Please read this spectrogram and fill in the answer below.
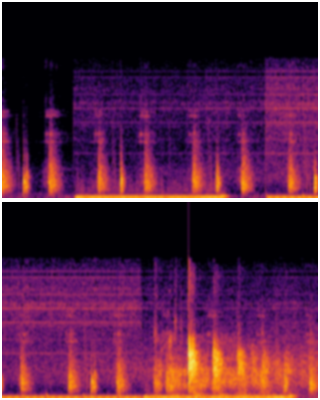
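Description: Tech house music: long held deep synth bass notes under quick, crisp hi-hat ticks, the bass entering under a second in and breaking off briefly a little after two seconds.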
